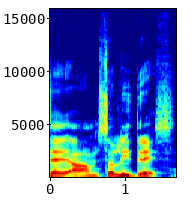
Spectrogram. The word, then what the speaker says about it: Solidres: So this is a Spanish word. I went on this website just to see how to make sure that I'm saying it right for our Spanish students out there. So it's Solidres.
